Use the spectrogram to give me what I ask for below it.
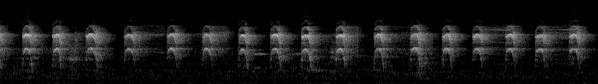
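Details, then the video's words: Rufous hornero (red ovenbird) singing a loud series of harsh, ringing notes, about three per second, steady and unbroken for several seconds. "Red ovenbird sound effect - Rufous Hornero sound effect"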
